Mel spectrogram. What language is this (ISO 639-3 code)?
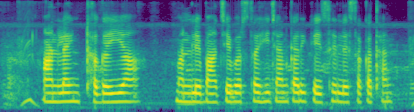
hne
